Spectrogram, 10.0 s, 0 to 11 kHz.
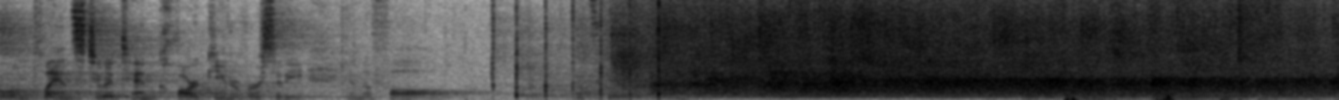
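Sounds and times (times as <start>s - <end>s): congregation applauding: 3.8s - 10.0s.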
